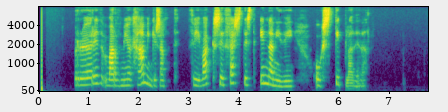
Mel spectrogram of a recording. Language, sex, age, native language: Icelandic, female, 20-29, Icelandic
